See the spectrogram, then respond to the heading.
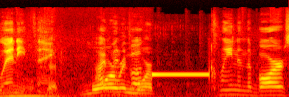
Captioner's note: beep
